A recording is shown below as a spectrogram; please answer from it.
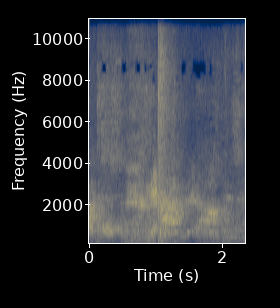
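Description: A strike landing on Muay Thai pads: one sharp smack about a second in, with voices around it.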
